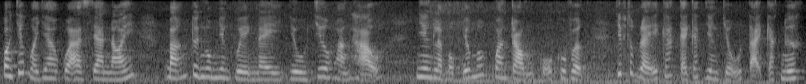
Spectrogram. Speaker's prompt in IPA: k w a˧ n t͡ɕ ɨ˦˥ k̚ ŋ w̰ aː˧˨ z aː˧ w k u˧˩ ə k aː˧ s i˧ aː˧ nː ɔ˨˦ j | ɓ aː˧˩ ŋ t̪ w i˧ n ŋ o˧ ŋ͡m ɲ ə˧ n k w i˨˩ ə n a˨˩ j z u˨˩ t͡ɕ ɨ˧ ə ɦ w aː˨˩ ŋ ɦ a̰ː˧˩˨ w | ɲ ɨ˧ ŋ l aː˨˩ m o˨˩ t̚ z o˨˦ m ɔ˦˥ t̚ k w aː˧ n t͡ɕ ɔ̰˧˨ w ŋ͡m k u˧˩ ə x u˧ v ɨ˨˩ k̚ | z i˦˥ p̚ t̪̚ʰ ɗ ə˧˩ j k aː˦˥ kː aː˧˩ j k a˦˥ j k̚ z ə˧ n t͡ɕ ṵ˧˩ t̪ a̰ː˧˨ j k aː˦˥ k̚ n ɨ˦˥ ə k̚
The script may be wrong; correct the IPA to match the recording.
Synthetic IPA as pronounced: k w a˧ n t͡ɕ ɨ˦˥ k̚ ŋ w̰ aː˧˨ z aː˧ w k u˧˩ ə ʔ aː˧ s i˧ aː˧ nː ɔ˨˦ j | ɓ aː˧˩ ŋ t̪ w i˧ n ŋ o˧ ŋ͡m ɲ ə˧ n k w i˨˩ ə nː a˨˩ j z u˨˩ t͡ɕ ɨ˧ ə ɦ w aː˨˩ ŋ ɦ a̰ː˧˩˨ w | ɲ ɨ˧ ŋ l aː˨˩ m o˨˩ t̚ z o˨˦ m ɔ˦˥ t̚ k w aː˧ n t͡ɕ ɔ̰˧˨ w ŋ͡m k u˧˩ ə x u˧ v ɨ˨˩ k̚ | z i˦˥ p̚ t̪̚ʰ ɗ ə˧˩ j k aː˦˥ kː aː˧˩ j k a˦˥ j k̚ z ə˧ n t͡ɕ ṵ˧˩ t̪ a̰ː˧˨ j k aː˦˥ k̚ n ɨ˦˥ ə k̚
